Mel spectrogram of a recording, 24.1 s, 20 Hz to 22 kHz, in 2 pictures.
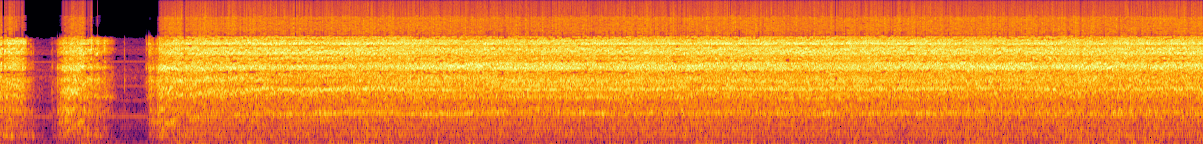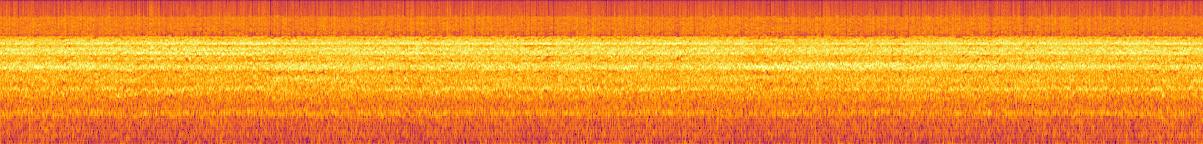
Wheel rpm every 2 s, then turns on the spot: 80, 220, 230, 230, 230, 230, 230, 220, 230, 220, 230, 230.
none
